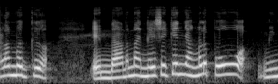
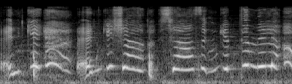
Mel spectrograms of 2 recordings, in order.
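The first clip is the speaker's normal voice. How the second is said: gasping panic; 10 semitones higher, 4 dB quieter than usual. Acted. Drowning child saying they can't breathe, gasping in panic. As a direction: struggle to get each word out.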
